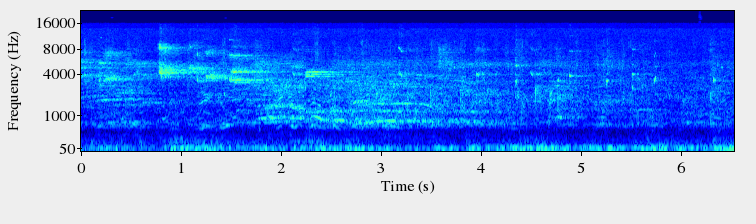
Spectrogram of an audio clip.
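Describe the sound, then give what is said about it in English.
A basketball bounces on the court before a free throw in a college game between Middle and Montana State, the dull thuds half-buried under a steady, loud crowd murmur with people talking. “Free throw is good, 24 22. Second shot, no good.”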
